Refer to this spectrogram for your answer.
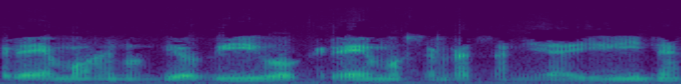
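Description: At a moderate pace, a man speaks. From Argentina, Buenos Aires. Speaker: church spokesman. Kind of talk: radio interview.

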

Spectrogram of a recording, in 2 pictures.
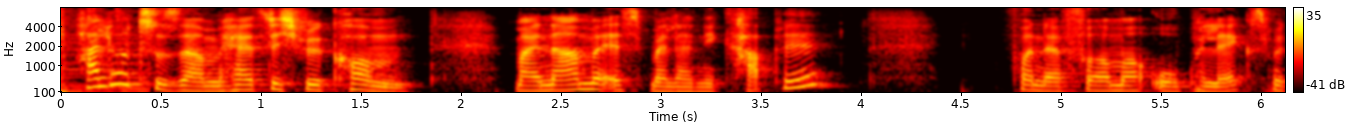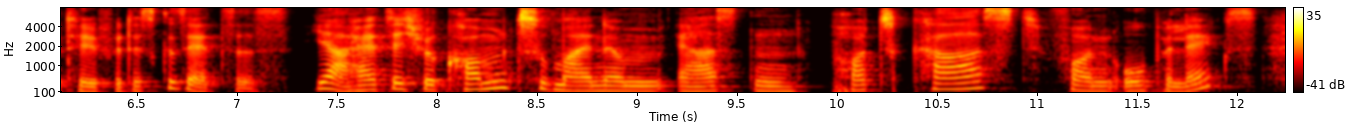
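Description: In a very clean recording with a silent background, a woman with a very deep, low pitch and ordinary pitch variation speaks at a fairly slow pace and very even loudness. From Germany, Cologne. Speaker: lawyer and sales trainer, podcast host. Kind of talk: casual interview chat.

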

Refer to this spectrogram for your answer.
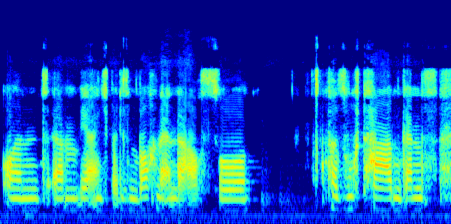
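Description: A woman speaks at a moderate pace. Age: 30s. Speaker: anthropologist, women's circle leader. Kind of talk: casual interview chat. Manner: hesitant, many fillers.

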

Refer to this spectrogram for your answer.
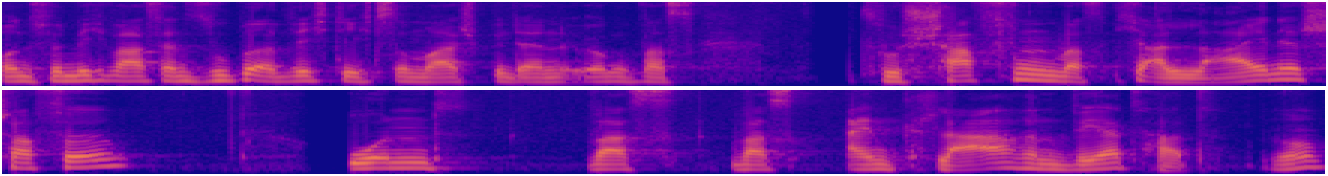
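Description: Speaking at a moderate pace, the man has a dark, mellow tone and a medium pitch. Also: ordinary pitch variation, very even loudness. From Germany, Mönchengladbach (Lower Rhine). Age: 40s. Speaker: entrepreneur. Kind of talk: interview. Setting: video call. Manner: halting, many fillers.

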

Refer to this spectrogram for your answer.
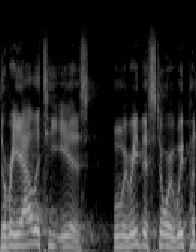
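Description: With an animated tone, a man talks at a high pitch. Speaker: preacher. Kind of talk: sermon. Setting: church with congregation. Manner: animated, call-and-response, building to a shouted climax; repetitive, rhythmic, rising in intensity.

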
